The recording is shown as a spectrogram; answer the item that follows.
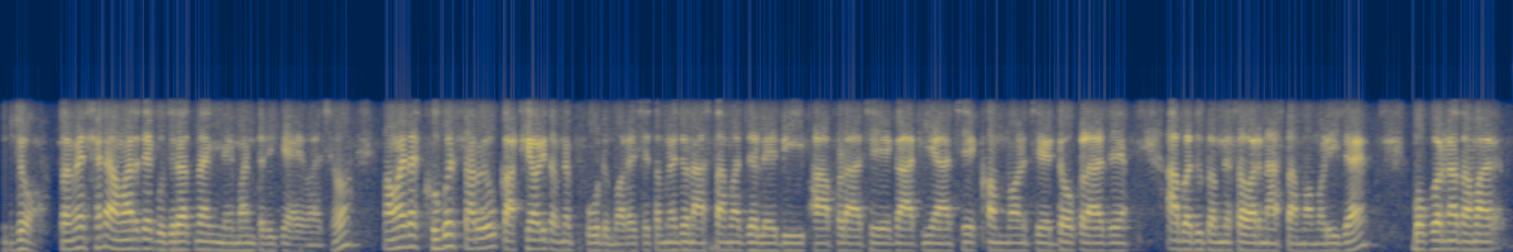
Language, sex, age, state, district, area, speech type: Gujarati, male, 30-45, Gujarat, Ahmedabad, urban, conversation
